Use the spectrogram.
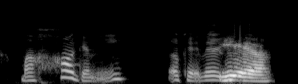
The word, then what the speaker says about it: Mahogany: Did I pronounce that right? Mahogany.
